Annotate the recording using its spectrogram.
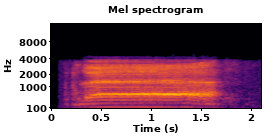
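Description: Sheep bleating: one long, steady, low-pitched baa lasting about a second and a half.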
